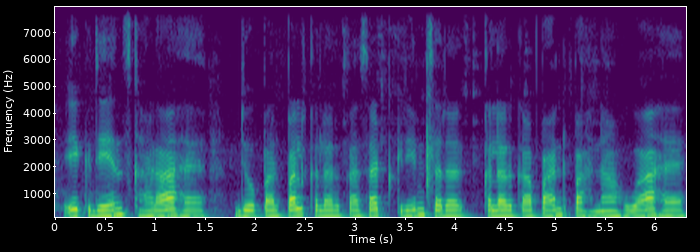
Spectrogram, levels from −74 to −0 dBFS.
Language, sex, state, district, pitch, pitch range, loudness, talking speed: Hindi, female, Jharkhand, Ranchi, 180 Hz, 175-200 Hz, -18 LUFS, 160 wpm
